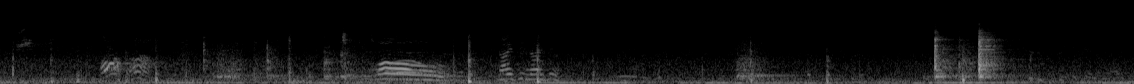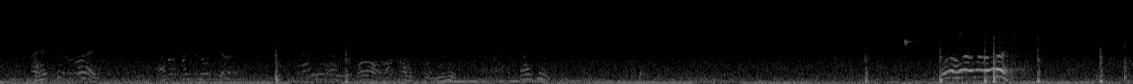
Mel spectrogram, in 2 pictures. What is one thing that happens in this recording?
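Young men shout and call out to each other at a distance outdoors.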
